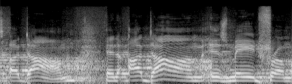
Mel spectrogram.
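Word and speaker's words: אדם: about Adam and Eve Adam is a in Hebrew he pronounced a domme and Adam is made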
